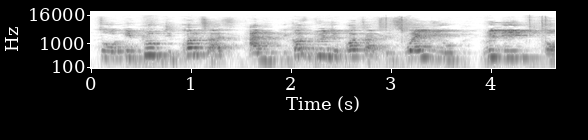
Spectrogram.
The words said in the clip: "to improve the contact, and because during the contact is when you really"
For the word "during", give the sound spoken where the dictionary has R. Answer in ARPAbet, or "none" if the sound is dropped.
none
